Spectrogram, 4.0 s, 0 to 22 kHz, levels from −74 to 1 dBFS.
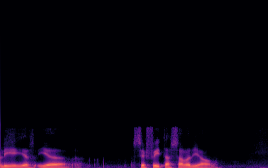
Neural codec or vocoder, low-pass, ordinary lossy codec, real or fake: codec, 24 kHz, 0.9 kbps, WavTokenizer, large speech release; 5.4 kHz; none; fake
